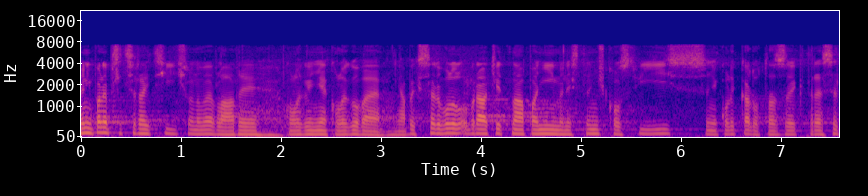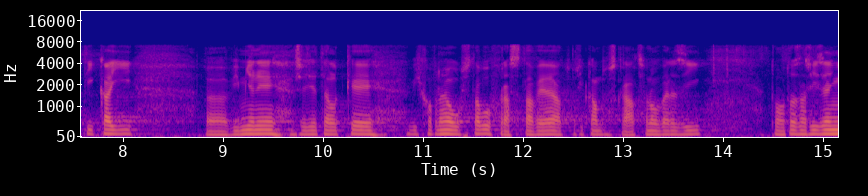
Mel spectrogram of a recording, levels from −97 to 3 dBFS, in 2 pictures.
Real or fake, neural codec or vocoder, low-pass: real; none; 7.2 kHz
